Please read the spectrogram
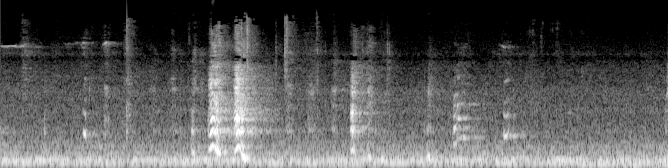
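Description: Small fluffy dog whining and yipping in short pitched calls at its ball stuck under the sofa, with two louder barks in quick succession about two seconds in.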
